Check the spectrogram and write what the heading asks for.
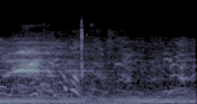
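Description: Several voices shouting and calling over one another during a rugby scrum, with no clear words, over a steady low hum; a single sharp click about a second in.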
